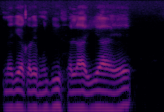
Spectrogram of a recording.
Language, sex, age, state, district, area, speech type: Sindhi, male, 60+, Gujarat, Kutch, rural, spontaneous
